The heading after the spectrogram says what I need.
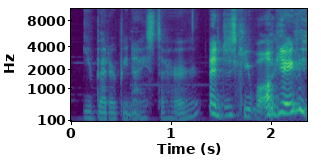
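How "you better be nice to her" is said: whispering. Walking past a character at a party in character: whisper. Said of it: "I'm just gonna whisper".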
